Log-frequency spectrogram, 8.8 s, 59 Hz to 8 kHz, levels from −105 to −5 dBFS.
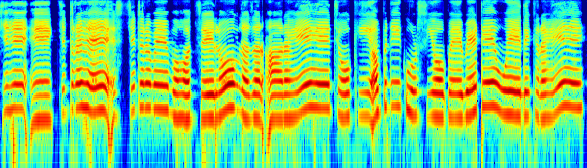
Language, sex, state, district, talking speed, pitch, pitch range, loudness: Hindi, female, Madhya Pradesh, Bhopal, 165 wpm, 285 Hz, 260-340 Hz, -16 LUFS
